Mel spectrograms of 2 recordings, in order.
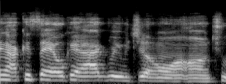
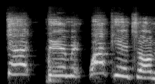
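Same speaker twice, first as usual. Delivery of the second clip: exasperated cry; 11 semitones higher than usual. Real, not acted. Streamer scolds viewers for few likes, high exasperated. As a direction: pitch jumps way up on God damn it.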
